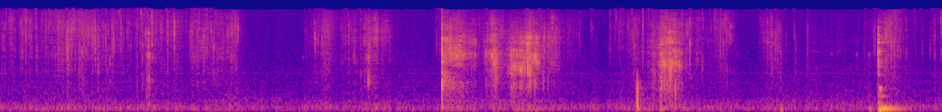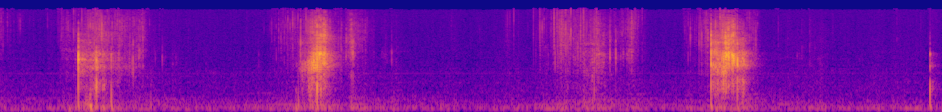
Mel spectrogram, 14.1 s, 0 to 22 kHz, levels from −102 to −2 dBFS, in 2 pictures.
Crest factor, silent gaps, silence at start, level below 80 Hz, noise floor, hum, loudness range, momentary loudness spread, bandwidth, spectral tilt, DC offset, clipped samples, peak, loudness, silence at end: 32 dB; none; 0.1 s; -56 dBFS; -62 dBFS; none; 11 LU; 28 LU; 17 kHz; 0 dB/octave; under 0.1%; under 0.1%; -2 dBFS; -26 LUFS; 0.05 s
